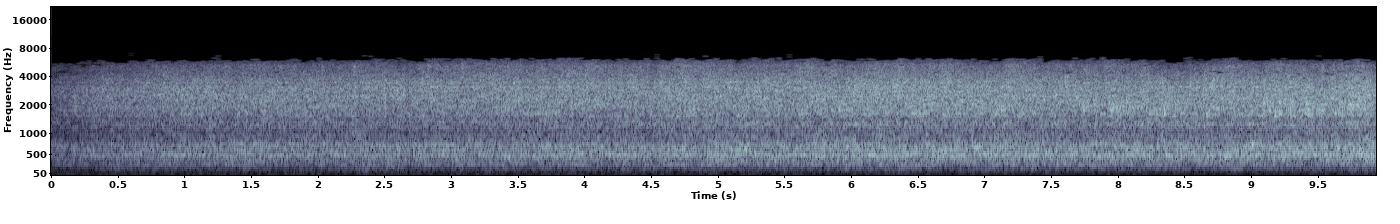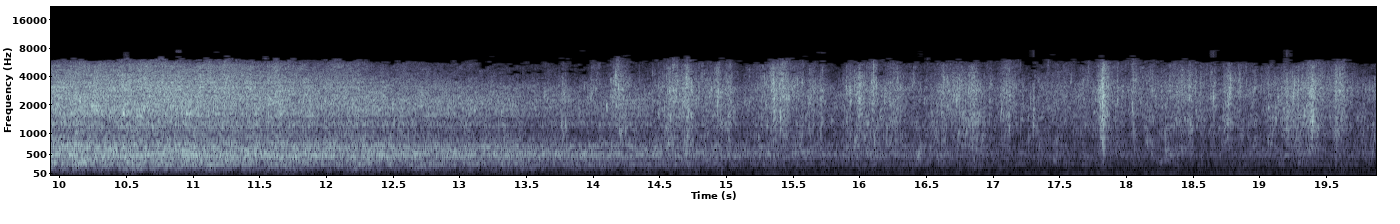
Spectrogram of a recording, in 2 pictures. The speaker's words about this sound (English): They're taking us under the waterfall. They're taking us under the falls.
